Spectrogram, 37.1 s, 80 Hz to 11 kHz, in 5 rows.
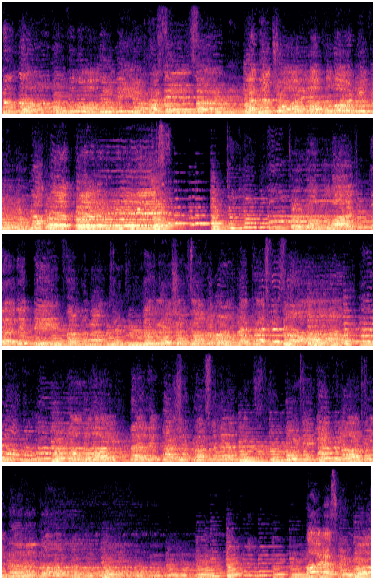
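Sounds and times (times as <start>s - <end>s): church choir singing: 0.0s - 37.0s
piano accompaniment: 0.0s - 37.0s.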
